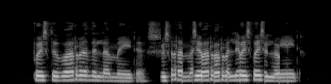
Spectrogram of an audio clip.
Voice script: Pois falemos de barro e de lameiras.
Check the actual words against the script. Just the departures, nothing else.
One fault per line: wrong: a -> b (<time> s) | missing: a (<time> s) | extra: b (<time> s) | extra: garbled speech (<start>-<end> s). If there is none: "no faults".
missing: falemos (0.5 s)
extra: garbled speech (1.6-3.0 s)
